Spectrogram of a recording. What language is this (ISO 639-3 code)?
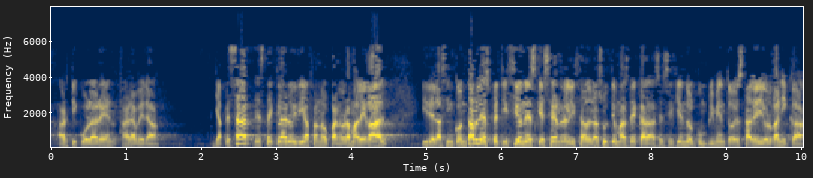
spa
